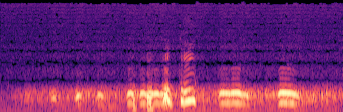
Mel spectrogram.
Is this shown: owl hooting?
yes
